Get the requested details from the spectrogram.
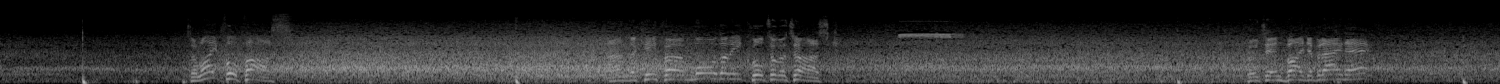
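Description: A large stadium crowd roars and cheers steadily.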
